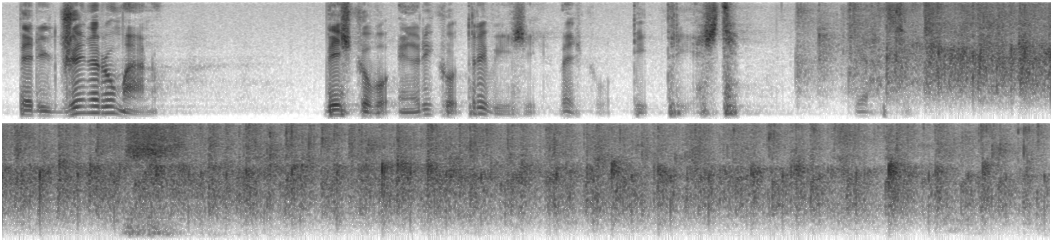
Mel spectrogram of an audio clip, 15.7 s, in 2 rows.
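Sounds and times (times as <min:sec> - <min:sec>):
speech: 0:00.1 - 0:01.2, 0:02.4 - 0:05.6, 0:06.4 - 0:06.9
audience applause: 0:06.0 - 0:15.7.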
